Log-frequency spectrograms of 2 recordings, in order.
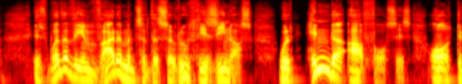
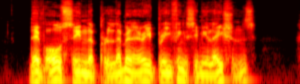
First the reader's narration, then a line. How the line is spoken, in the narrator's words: Britnoth murmured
